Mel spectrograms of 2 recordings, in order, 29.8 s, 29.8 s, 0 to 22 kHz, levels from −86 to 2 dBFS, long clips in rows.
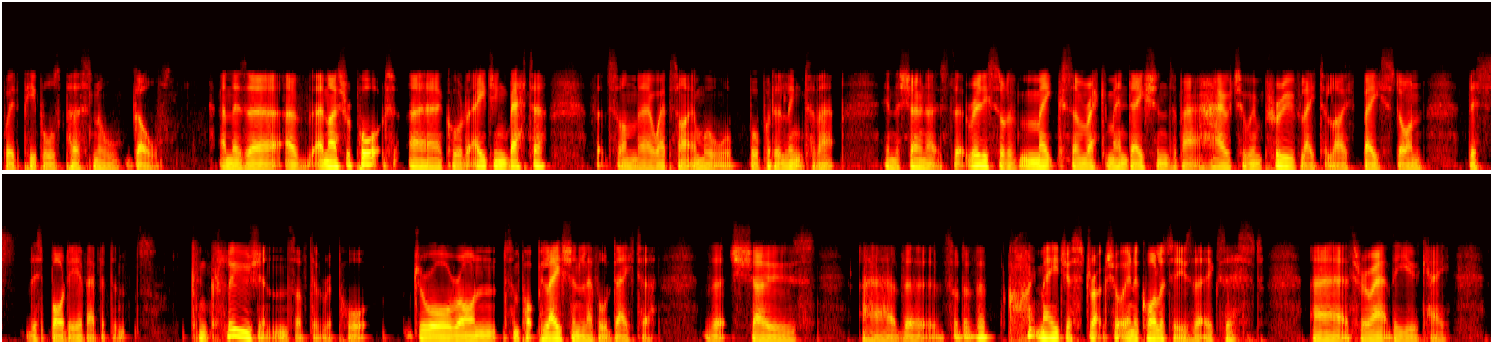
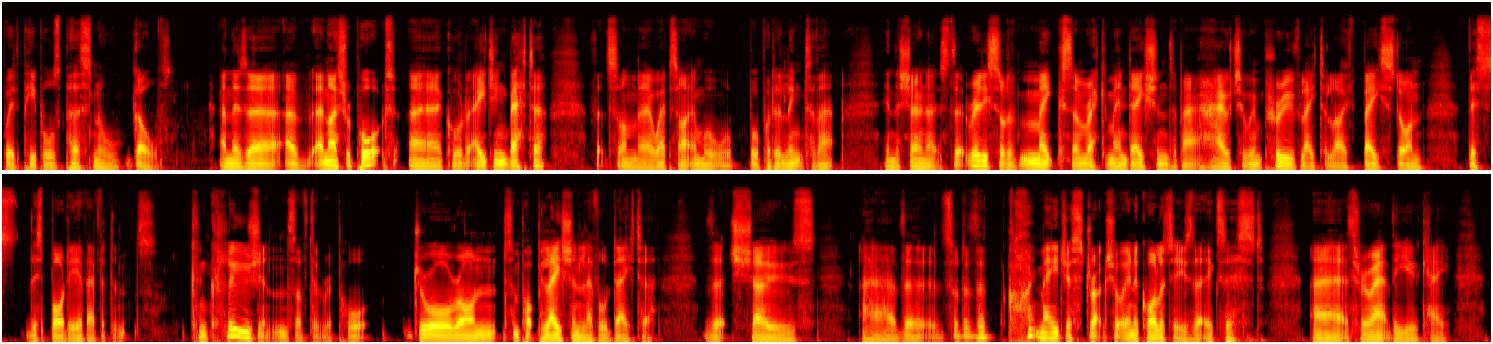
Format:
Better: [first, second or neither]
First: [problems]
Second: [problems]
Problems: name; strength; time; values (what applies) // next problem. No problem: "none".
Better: second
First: muffled; very; fading above 3.5 kHz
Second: none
